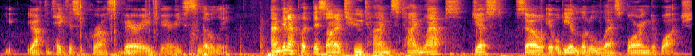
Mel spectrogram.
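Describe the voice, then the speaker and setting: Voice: sits low, measured pace, reverberant, slight background noise. A gaming commentator giving casual step-by-step gameplay guidance, informal and talking directly to the viewer. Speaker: video game commentator.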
